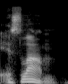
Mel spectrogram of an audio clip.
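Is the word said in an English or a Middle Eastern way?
Middle Eastern. It is said with a Middle Eastern pronunciation. "if you're from the Middle East, you probably say"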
